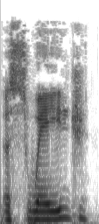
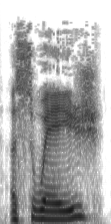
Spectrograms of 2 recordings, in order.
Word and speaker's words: assuage: Number 1, and this is the most common, is assuage with a hard J. Yeah. Okay. Number 2, assuage. Assuage. Ooh, with a soft G almost.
